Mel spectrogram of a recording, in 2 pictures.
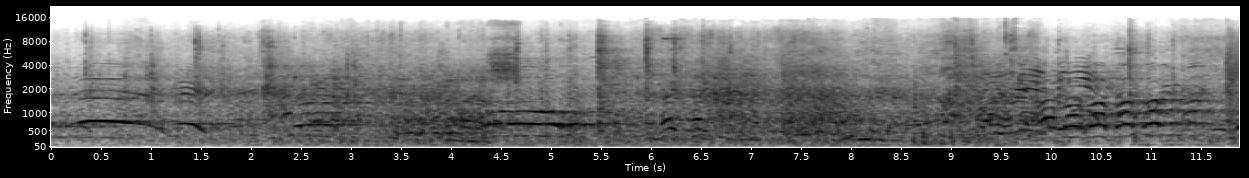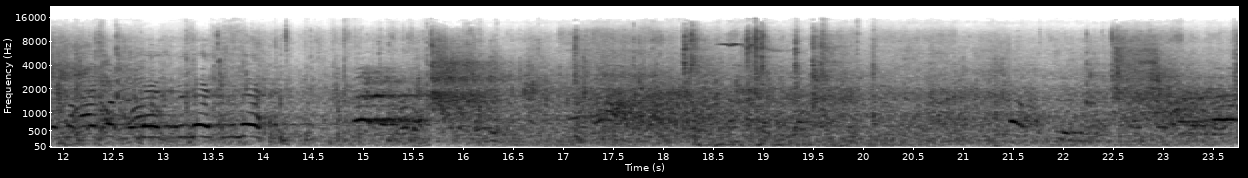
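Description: Spectators, men and women, shout and cheer nearby in an echoing hall.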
